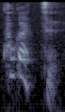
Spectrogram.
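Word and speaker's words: 九月: 자, 큐지라고 읽지 않고 쿠지라고 읽는 거 기억해 주시고 9월도 마찬가지 큐가츠가 아니고 쿠가츠.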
